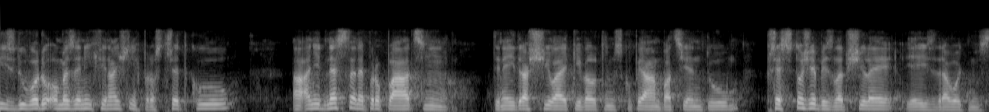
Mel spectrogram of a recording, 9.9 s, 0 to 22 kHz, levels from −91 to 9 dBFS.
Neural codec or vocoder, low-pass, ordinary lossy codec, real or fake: codec, 16 kHz, 4.8 kbps, FACodec; 7.2 kHz; Opus, 32 kbps; fake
